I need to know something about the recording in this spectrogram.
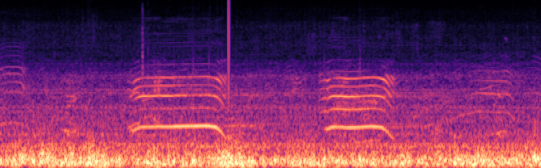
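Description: A referee's whistle blows twice in short, sharp blasts.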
